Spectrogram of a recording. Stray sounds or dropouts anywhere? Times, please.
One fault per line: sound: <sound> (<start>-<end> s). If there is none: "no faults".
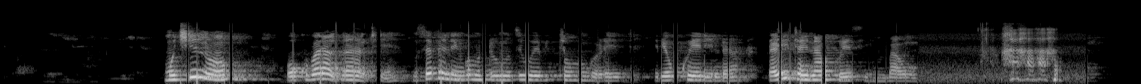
sound: laugh (9.8-10.7 s)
